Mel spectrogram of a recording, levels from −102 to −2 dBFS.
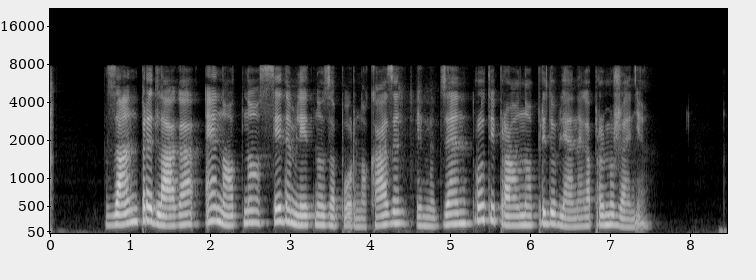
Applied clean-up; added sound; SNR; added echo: neural mask model DeepFilterNet 3.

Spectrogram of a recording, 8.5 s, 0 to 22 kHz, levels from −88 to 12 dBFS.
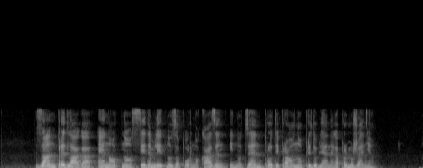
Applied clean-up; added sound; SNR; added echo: none; none; none; none.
